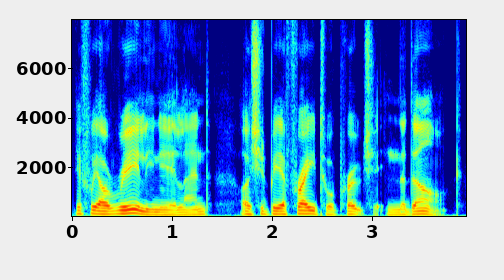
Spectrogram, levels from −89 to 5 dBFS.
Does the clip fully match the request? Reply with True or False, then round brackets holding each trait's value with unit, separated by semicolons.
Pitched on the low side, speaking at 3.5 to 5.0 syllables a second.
False (115 Hz; 5.6 syllables/s)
